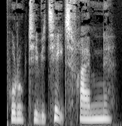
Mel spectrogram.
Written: produktivitetsfremmende

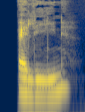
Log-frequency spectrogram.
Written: alene

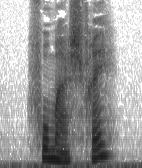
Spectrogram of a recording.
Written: fromage

